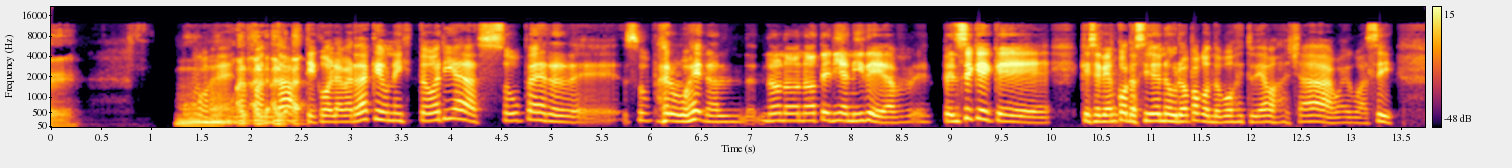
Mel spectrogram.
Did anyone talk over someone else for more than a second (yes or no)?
yes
